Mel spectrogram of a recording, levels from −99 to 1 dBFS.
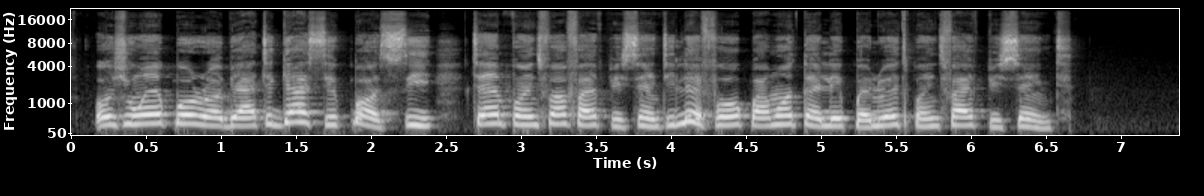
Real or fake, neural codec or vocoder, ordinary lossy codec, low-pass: real; none; none; none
